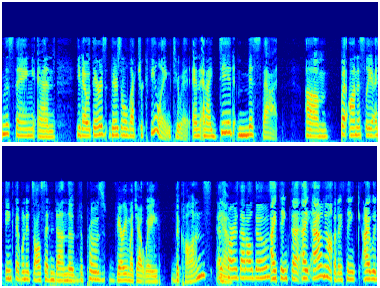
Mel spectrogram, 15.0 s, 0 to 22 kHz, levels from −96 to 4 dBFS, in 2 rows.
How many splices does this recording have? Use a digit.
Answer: 1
